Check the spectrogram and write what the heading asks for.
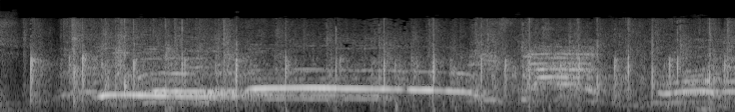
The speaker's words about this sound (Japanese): えー、改めて大きな拍手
